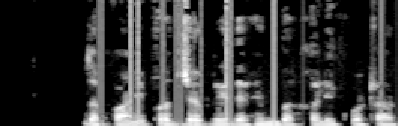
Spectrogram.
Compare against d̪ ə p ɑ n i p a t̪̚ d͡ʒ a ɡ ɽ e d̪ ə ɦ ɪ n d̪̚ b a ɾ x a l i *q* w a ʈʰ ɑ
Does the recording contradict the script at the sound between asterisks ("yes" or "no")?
yes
